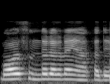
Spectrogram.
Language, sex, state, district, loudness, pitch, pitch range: Hindi, female, Chhattisgarh, Kabirdham, -14 LUFS, 235 Hz, 210-245 Hz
